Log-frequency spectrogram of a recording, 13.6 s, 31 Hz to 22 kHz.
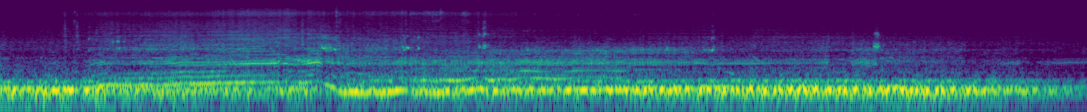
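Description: Skoda 105 rally car's four-cylinder engine running hard at racing speed; its pitch drops sharply about four seconds in, then holds.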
